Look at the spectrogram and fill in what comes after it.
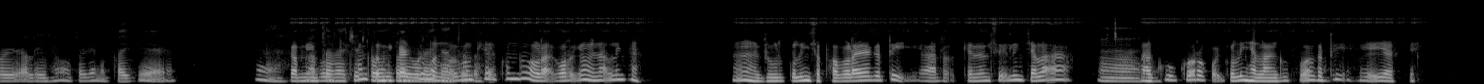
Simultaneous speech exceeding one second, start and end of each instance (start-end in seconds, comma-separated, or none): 3.0-4.8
